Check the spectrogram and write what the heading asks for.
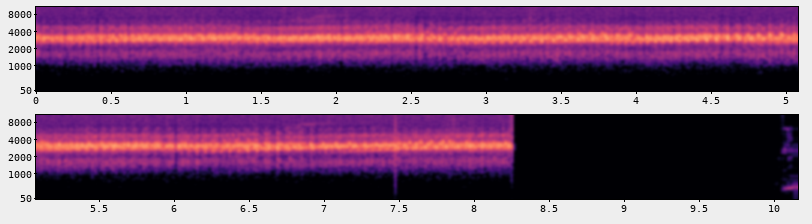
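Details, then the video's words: Spring peepers, thumb-sized early-spring frogs, in a dense chorus in a roadside puddle in Michigan: high piercing peeps blend into a continuous jingling shimmer like jingle bells. "And it sounds like jingle bells with those spring peepers."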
